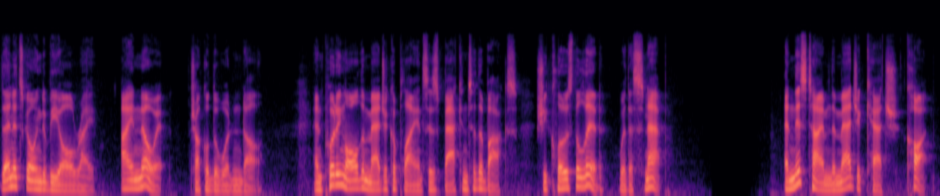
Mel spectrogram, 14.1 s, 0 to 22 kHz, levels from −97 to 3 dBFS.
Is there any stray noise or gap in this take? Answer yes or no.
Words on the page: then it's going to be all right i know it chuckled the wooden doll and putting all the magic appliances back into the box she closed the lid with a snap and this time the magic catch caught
no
